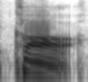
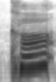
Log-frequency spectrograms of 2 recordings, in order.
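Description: First: CAR drawn out with a darker, rounded vowel; learner's questioned, long-voweled CAR; car, alternative version. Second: CAR with an open "ah" and no strong R; learner's open-vowel CAR; car, first version. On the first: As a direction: stretch CAR towards "kaw". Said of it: "or should we say it's a car". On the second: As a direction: say CAR as plain "kah". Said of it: "or should we say". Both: Shown as a demonstration.

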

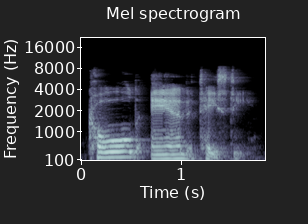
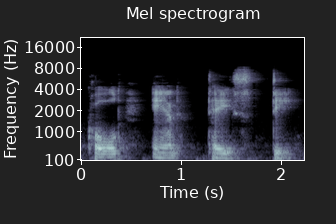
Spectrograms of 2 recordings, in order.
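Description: First: Said in the usual way. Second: Cold and tasty, slow, one syllable at a time; counting syllables. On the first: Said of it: "So I said". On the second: Shown as a demonstration. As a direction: tap out each syllable of Cold and tasty on your fingers. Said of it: "count 'em on your fingers and go".

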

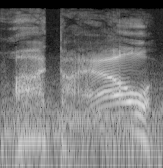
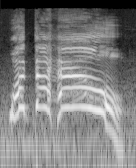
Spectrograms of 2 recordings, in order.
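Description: First: Hushed, breathy disbelief; barely voiced, to yourself; whispered what the hell. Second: High, loud, slow disbelief; shouted what the hell. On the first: Streamer whispers at strange sight, hushed. Repeated exclamation, first whispered. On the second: Streamer yells at strange sight, loud. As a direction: yell it out in shock. Repeated exclamation, last shouted. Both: Real, not acted.

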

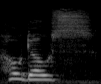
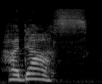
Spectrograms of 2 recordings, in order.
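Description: First: "hodos" said with O vowels, the wrong way; mispronounced. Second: "hadas" with open AH vowels, HAH-dahs; corrected pronunciation. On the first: Teacher first says the Greek word wrong, "hodos". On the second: Teacher corrects herself, saying "hadas" with open ah vowels. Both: Shown as a demonstration. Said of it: "it's pronounced".

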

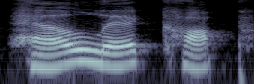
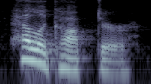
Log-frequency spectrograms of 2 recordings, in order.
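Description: First: Helicopter said slowly, syllable by syllable; slow syllable-stretched word. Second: Said in the usual way. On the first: Shown as a demonstration. Teacher modelling Helicopter for a class, slow and stretched. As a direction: stretch Helicopter out for learners to copy. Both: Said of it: "teacher models new word".

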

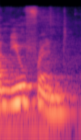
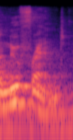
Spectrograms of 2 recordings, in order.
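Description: First: 'new friend' with 'new' as nee-oo; Brazilian-style 'niu'. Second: 'new friend' with 'new' close to noo; correct near-'noo' vowel. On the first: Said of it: "soa bem brasileirado". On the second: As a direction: say 'new friend' with hardly any ee glide. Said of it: "mais próximo de nu do que de new". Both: Shown as a demonstration.

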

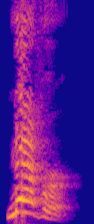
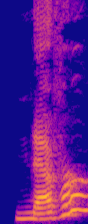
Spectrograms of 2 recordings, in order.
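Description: First: Loud, high, falling "Never!"; forceful, angry exclamation; emphatic repeat. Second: Questioning "Never?", pitch lifting at the end; mildly incredulous question; slight disbelief. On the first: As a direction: slam it down as a final refusal. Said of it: "he repeated". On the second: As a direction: ask it with a touch of disbelief. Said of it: "slightest touch of disbelief in his voice". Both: A narrator's reading.

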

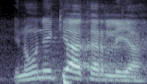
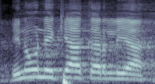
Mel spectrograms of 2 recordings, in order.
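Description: First: Said in the usual way. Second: Louder, higher dismissive scoff; mock scornful question. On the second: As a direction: imitate an arrogant youth sneering. Voicing youths' dismissive thought, louder. (طنزیہ انداز میں)

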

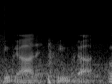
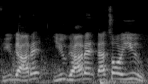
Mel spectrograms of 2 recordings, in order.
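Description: First: Very low, soft aside; low, quiet repeat. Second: High, lilting encouragement; high-pitched cheering on. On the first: Streamer quietly handing it over to the game, low murmur. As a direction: drop it deep and quiet. Same words, dropped low. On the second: Streamer egging the game on with the lights, high-pitched cheering. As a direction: urge them on in a raised pitch. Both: Real, not acted.

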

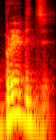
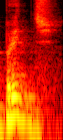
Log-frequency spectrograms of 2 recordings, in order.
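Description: First: ಬ್ರಿಡ್ಜ್ with an audible d before the j; D pronounced. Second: ಬ್ರಿಡ್ಜ್ said as brij, no d; silent D. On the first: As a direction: sound out the d in ಬ್ರಿಡ್ಜ್, brid-j. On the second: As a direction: drop the d in ಬ್ರಿಡ್ಜ್. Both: Shown as a demonstration. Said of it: "ಡಿ silent ಮಾಡ್ಬೇಕು".

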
